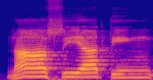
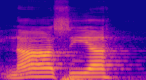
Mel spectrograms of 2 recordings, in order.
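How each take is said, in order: First: The word ends with a t sound. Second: The word ends with an h sound. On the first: The word is joined to the next word. "Jika disambung dia menjadi tak" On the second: The reader stops on this word. "di saat diwakafkan menjadi ha"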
